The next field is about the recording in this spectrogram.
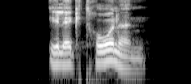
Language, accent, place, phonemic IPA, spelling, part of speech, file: German, Germany, Berlin, /elɛkˈtʁoːnən/, Elektronen, noun, De-Elektronen.ogg
- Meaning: plural of Elektron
